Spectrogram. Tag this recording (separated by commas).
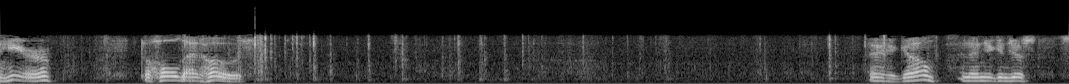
Speech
